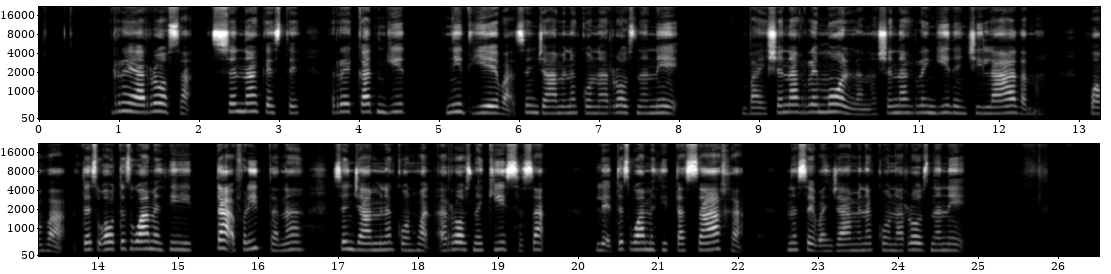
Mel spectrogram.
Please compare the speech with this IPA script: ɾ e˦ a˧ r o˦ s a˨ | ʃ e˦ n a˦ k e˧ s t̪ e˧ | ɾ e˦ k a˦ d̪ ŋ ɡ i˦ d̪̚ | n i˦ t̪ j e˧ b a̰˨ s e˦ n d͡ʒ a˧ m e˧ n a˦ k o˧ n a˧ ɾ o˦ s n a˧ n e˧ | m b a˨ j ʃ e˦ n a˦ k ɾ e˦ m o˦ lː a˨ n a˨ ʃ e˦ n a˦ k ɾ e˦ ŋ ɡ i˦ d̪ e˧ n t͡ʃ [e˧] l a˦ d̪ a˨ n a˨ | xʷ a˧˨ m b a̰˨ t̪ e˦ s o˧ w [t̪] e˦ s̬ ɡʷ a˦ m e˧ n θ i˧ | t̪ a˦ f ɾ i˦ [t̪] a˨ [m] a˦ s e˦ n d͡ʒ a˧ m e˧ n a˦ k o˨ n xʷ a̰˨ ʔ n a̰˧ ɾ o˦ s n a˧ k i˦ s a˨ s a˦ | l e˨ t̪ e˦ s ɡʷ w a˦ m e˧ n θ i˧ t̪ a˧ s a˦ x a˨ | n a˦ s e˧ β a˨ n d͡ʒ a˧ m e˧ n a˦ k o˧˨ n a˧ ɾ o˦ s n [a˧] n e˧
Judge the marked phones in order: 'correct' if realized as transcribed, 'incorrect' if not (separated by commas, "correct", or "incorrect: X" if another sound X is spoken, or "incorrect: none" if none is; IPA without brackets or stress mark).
incorrect: i˧, correct, correct, incorrect: n, correct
